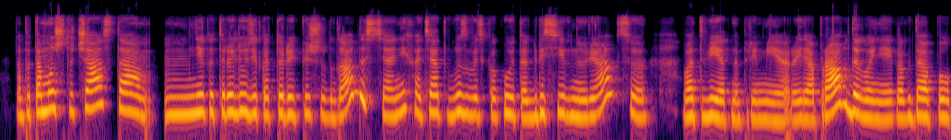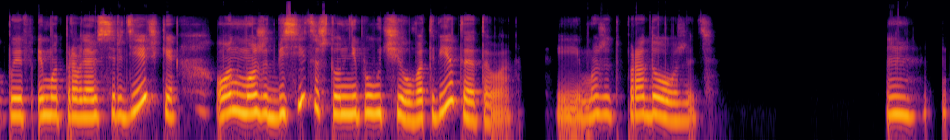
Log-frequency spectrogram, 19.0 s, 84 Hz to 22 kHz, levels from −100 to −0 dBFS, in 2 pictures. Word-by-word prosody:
потому 255 +5 +2
что 285 -2 -5
часто, 285 -5 +1
м, 235 +1 0
некоторые 255 0 +2
люди, 250 -2 +1
которые 235 0 -1
пишут 235 -2 -5
гадости, 440 - 0
они 230 +6 -1
хотят 250 -2 -2
вызвать 230 -1 -1
какую-то 220 -1 -2
агрессивную 220 -1 0
реакцию 240 - -2 0.3
в 210 - -3
ответ, 215 -2 +1
например, 195 -1 -3
или 200 0 0
оправдывание, 210 - +3
когда 210 +1 +1
пл 215 -1 -1
пф 220 +1 -1
ему 230 +1 +2
отправляют 215 -1 +1
сердечки, 240 - 0 0.4
он 245 +5 +3
может 245 -2 +4
беситься, 300 - +1
что 245 - 0
он 240 0 +4
не 240 - +4
получил 245 -3 +1
в 190 - -2
ответ 245 - 0
этого, 190 -1 -3 0.4
и - - -7
может 230 +2 -5
продолжить. 215 -4 -2 1.7
Мгм. 235 - -6
М, 230 -2 -2 0.2
м. 255 - -15
230 Hz, 135 wpm, -23 LUFS, 215-250 Hz, 1.7 s, может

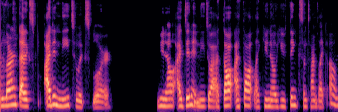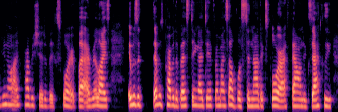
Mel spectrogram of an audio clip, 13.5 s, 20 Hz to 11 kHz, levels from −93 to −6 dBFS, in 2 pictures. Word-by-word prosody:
learned 225 +4 +4
that 200 - +7
exp 200 0 -3 0.2
I - - +7
didn't 235 -2 +3
need 215 +3 -1
to 195 - -5
explore. 170 - -5 0.9
You 210 0 0
know, 205 0 0
I 205 - +2
didn't 225 +4 +1
need 195 0 -4
to, 195 - 0
I - - 0
thought 215 +1 +6
I - - 0
thought, 215 +2 +2
like, 180 - -7
you 200 - -2
know, 185 -1 -2
you 190 +1 -7
think 230 +4 -4
sometimes, 190 -2 -7
like, 175 - -7
"Oh, 250 -4 -5
you 250 - -2
know, 250 -1 -2
I 240 - -3
probably 235 -2 -3
should've 205 -2 -6
explored." 205 -4 -3
But 195 - +4
I - - +1
realized 205 -1 +1 0.3
it - - +6
was 250 0 +3
a 240 - 0 0.2
that 225 - +6
was 255 - -1
probably 230 -2 +2
the 210 - 0
best 210 +1 +2
thing 230 -2 -1
I 215 - +2
did 220 +1 -1
for 220 - -3
myself 215 -1 -1
was 200 -1 -1
to 210 - +1
not 205 0 0
explore, 195 -1 +2
I 185 - -2
found 205 -1 +1
exactly 195 +2 +1
210 Hz, 245 wpm, -25 LUFS, 195-225 Hz, 0.9 s, that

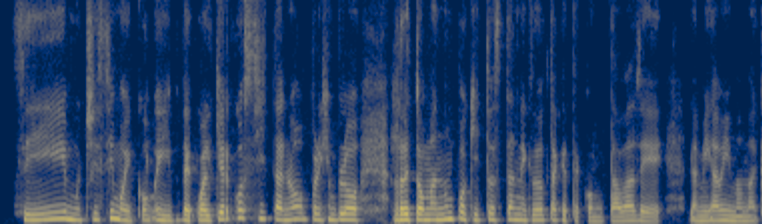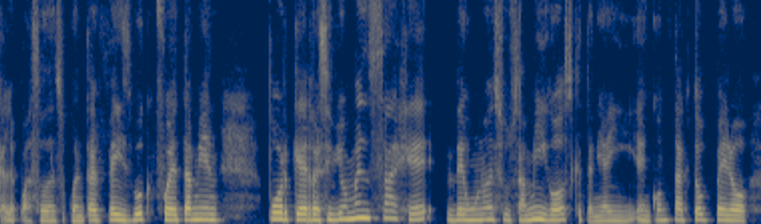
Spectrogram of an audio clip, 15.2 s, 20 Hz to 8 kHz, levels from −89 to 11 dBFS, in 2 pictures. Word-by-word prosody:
Sí, 220 +3 +1
muchísimo, 210 +2 +1
y 175 - -2
co 185 0 -5
y 180 -2 +1
de 180 +1 +1
cualquier 190 +6 +2
cosita, 245 -5 0
¿no? 220 +3 -1
Por 215 - -1
ejemplo, 205 +1 +3 0.3
retomando 200 +1 +5
un 230 - +5
poquito 215 -3 -2
esta 210 +1 -3
anécdota 190 -1 -2
que 175 - -3
te 165 -2 -11
contaba, 160 +3 -2
de 160 -4 -5 0.2
la - - -6
amiga 170 +1 -1
de 180 - 0
mi 175 - -1
mamá 165 0 -4
que - - -8
le - - -3
pasó 170 -1 -5
en 170 - -6
su - - -14
cuenta 170 +1 -3
de 180 - 0
Facebook, 200 +2 +1
fue 195 -2 +3
también, 205 0 +2 0.5
porque 225 -3 +4
recibió 200 +2 +1
un 230 - +4
mensaje 260 -2 0
de 190 0 -1
uno 195 +2 0
de 215 - -2
sus 195 -3 -8
amigos 195 +1 +1
que - - -11
tenía 160 +2 -5
ahí 170 +1 -5
en 175 -1 -4
contacto, 190 +1 -4
pero, 185 -4 +2
195 Hz, 195 wpm, -21 LUFS, 180-215 Hz, 0.5 s, retomando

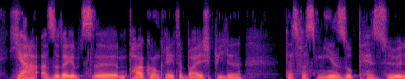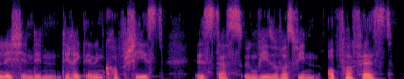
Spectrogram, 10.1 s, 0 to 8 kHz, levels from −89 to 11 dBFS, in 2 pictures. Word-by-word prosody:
Ja, 115 -3 +2
also, 120 +3 0
da 120 0 +7
gibt's, 120 0 +3
äh, 115 -2 +6
'n 115 - 0
paar 125 +6 +3
konkrete 120 -1 0
Beispiele. 120 +4 -1 0.5
Das, 110 -1 -5
was 110 - -3
mir 115 +5 +4
so 130 -1 +2
persönlich 120 0 +1
in 110 -3 -3
den 100 +2 -5
direkt 115 +2 -3
in - - -3
den 100 0 -3
Kopf 120 - -6
schießt, 110 -1 -2 0.4
ist 110 -2 -4
das 105 0 -3
irgendwie 110 -1 -2
so 105 +1 -3
was 105 0 -1
wie 105 - -2
'n 100 -1 -7
Opferfest, 140 +1 0
115 Hz, 170 wpm, -25 LUFS, 110-125 Hz, 0.5 s, da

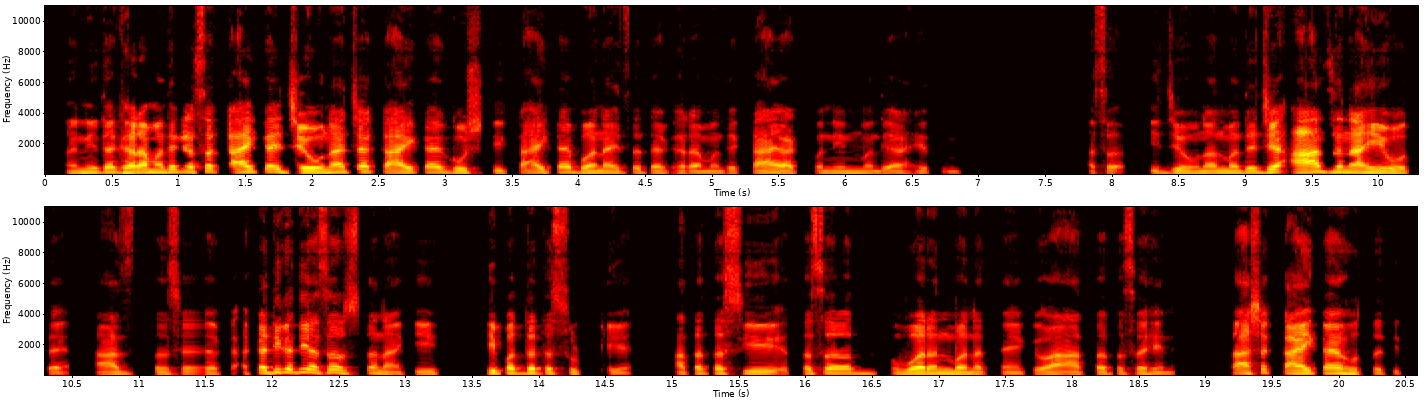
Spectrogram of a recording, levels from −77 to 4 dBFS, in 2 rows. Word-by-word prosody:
आणि 130 +4 -2
त्या 165 +2 +2
घरामध्ये 160 +4 +5
कसं 170 +4 +2
काय-काय 180 +3 +5
जेवणाच्या 160 +5 +4
काय-काय 155 +3 +2
गोष्टी, 130 -1 -4
काय-काय 155 +4 -1
बनायचं 140 +1 -2
त्या 130 - -4
घरामध्ये? 115 -1 -7
काय 135 +4 +1
आठवणींमध्ये 120 0 -6
आहे 110 0 -7
तुमच्या? 100 0 -19 1.0
असं, - - -7 0.2
की 125 - -8
जेवणामध्ये 135 +2 -1
जे 175 +5 +7
आज 170 +2 +7
नाही 155 -1 +6
होतंय. 115 -6 -2 0.2
आज 125 +2 -4 0.2
तसं 125 0 -6 0.3
कधी-कधी 205 +3 +3
असं 195 -1 +1
असतं 170 +2 -5
ना, 125 -6 -3
की 125 +3 -8 0.4
ही 160 - +3
पद्धतच 155 0 +2
सुटली 110 -6 -10
आहे. 95 - -9 0.4
आता 120 +4 -4
तशी 145 -1 -2 0.2
तसं 140 0 -1 0.3
वरण 140 0 +4
बनत 125 -3 0
नाही 105 -1 -7
किंवा 120 +1 -1
आता 120 +2 -4
तसं 125 +2 -7
हे 115 -2 -4
नाही. 105 - -10 0.4
तर 155 - 0
असं 180 +5 0
काय-काय 155 +1 +5
होतं 115 -6 -3
तिथं? 100 - -16
140 Hz, 145 wpm, -23 LUFS, 120-155 Hz, 1.0 s, जे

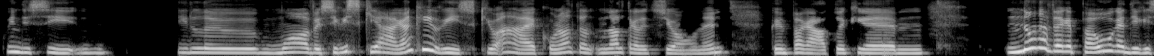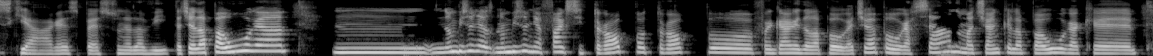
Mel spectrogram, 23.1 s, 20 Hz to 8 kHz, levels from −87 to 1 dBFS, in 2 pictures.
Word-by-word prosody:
Quindi 255 -4 +1
sì, 210 -5 -2
mhmm, 205 +1 -6 0.7
il 215 -2 +1
muoversi, 215 0 0
rischiare 260 -4 +1
anche 350 +8 +3
il 345 - +6
rischio 205 -1 -1
ah, 235 -6 0
ecco, 190 +2 -3
un'altra 230 0 -1
un'altra 220 +1 -1
lezione 185 +2 -3 0.4
che 210 - -2
ho - - +4
imparato 200 -2 0
è 200 - +2
che 195 -2 +2
mhmm, 190 0 -1 1.0
non 405 +8 +9
avere 285 -3 +3
paura 275 +4 +3
di 225 -2 +3
rischiare 175 -5 -3
spesso 170 0 -8
nella 175 0 -3
vita, 170 +1 -5
cioè 210 +5 +1
la 220 +1 +3
paura, 300 +5 +4 0.5
mhmm, 230 -2 +1
non 255 +4 +2
bisogna 290 -1 +1
non 240 +1 0
bisogna 270 -1 +1
farsi 250 -5 -4
troppo, 240 +4 -3
troppo 225 -1 -2
fregare 200 0 -1
dalla 180 -1 -2
paura, 180 -2 -1
c'è 175 +7 -4
la 230 0 -1
paura 200 -6 -1
sana, 240 +7 -3
ma 210 - -1
c'è 205 0 -5
anche 215 +2 -2
la 200 -1 -3
paura 200 0 -1
che, 185 -1 -3
215 Hz, 135 wpm, -23 LUFS, 195-235 Hz, 1.0 s, non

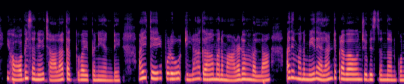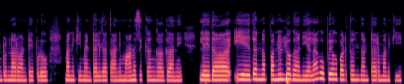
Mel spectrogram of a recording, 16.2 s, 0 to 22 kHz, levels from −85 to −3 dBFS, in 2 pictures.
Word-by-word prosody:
ఈ - - -2
హాబీస్ 235 +6 +1
అనేవి 240 +1 +2
చాలా 200 +2 -1
తక్కువయిపోయినాయండి. 205 -3 -2 0.5
అయితే 300 -1 +2
ఇప్పుడు 265 -2 +1 0.3
ఇలాగా 245 +1 -1 0.2
మనం 225 -2 +2
ఆడడం 225 +5 +2
వల్ల 200 -1 -2 0.5
అది 315 +1 +2
మన 250 -1 +2
మీద 250 +3 +2
ఎలాంటి 265 +7 -1
ప్రభావం 245 -2 +3
చూపిస్తుందనుకుంటున్నారు? 210 -3 -1
అంటే 195 +1 -5
ఇప్పుడు 195 0 -2 0.5
మనకి 205 0 -2
మెంటల్‌గా 195 0 -3
కానీ, 195 +1 -3
మానసికంగా 200 -1 -3
గానీ 190 0 -3 0.5
లేదా 215 0 +4 0.5
ఏదన్నా 230 +1 +3
పనుల్లో 235 +2 +5
గానీ 210 -1 0
ఎలాగా 255 +5 +1
ఉపయోగపడుతుందంటారు 220 -4 0
మనకి? 200 0 -6
220 Hz, 115 wpm, -22 LUFS, 205-240 Hz, 0.5 s, పనుల్లో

